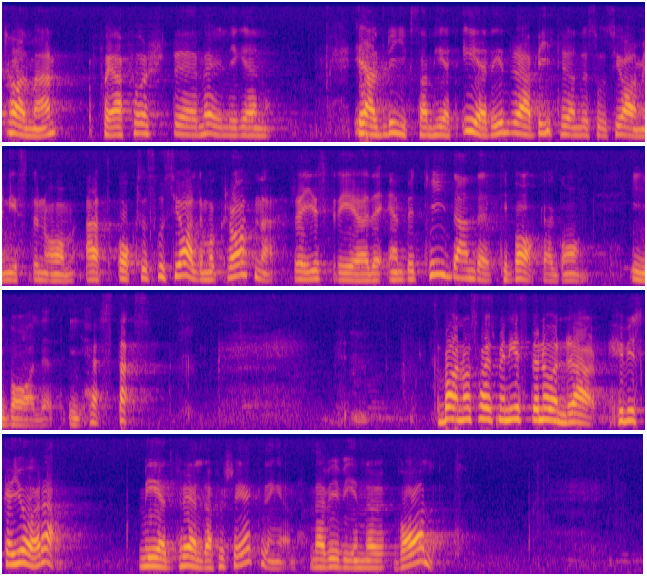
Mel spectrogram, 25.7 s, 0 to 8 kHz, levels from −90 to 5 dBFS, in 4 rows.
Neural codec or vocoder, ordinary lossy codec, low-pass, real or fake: none; none; 7.2 kHz; real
